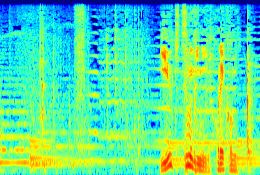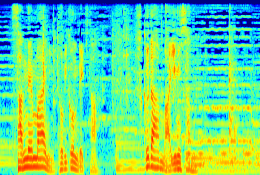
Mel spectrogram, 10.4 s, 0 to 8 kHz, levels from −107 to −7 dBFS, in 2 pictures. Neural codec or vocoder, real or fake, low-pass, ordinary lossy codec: none; real; 7.2 kHz; none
